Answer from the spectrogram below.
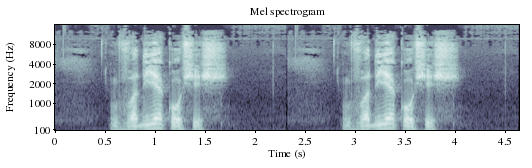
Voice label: Good try punjabi

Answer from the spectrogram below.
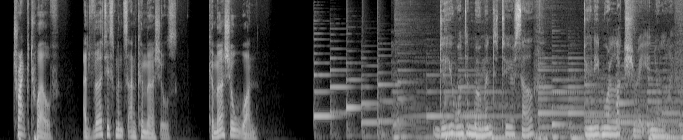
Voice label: radio ad

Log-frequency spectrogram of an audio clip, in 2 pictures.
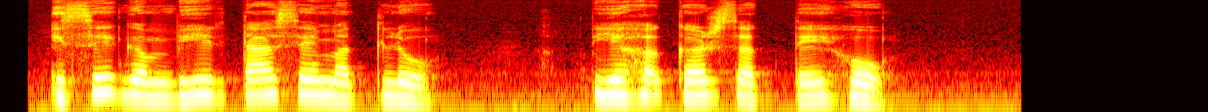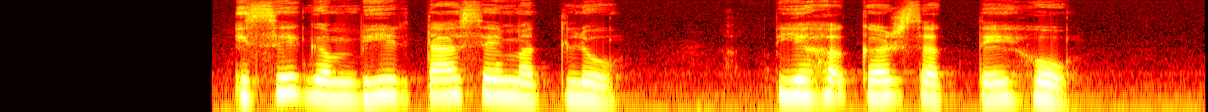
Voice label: Take it easy! can do it, Hindi, male; Take it easy! (Name) can do it; kindergarten k1 admission

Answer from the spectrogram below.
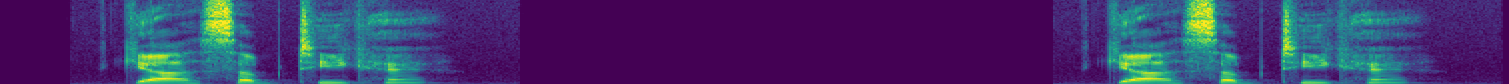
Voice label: Is everything fine Urdu

